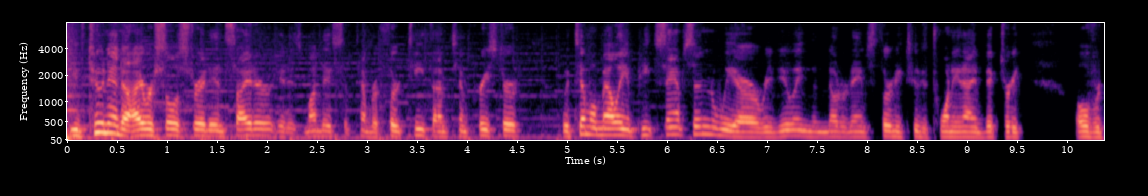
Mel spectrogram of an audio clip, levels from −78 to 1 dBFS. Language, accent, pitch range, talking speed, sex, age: English, American, 120-150 Hz, 175 wpm, male, 50-69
